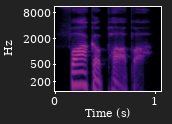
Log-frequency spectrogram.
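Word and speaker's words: Whakapapa: You'll hear locals casually talking about places like Faka Papa, pronounced Faka Papa.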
